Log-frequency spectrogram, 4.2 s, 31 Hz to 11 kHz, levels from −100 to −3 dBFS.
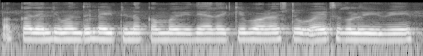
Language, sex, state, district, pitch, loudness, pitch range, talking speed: Kannada, female, Karnataka, Bidar, 175 Hz, -14 LUFS, 170-175 Hz, 115 wpm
